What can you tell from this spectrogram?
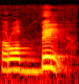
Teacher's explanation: اور را کو موٹا پڑھیں گے ربل. اور یہاں پر ایک غلطی اور بھی کرتے ہیں، ربل پڑھتے ہیں رب العالمین.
